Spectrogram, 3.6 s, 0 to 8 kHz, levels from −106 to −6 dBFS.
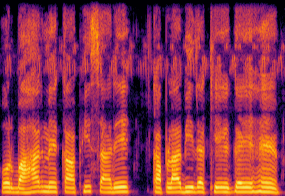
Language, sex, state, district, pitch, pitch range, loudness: Hindi, male, Jharkhand, Deoghar, 185 Hz, 180-190 Hz, -17 LUFS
